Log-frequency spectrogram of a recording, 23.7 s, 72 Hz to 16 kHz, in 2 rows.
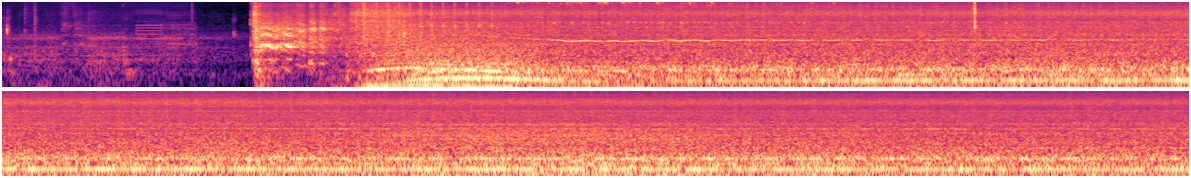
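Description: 1999 Bentley Continental R's 6¾-litre turbocharged V8 started from the key: after a click and a couple of quiet seconds the starter cranks it for about a second before it catches and climbs to a fast idle, then it runs steadily with a thin whine over it. The engine management deliberately lets it crank a few revolutions first so the oil pump can prime the engine, then it fires at a fast idle with a mixture that is not too rich.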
